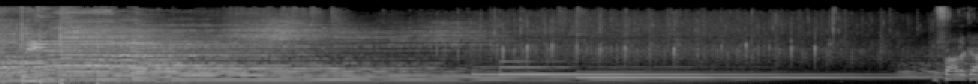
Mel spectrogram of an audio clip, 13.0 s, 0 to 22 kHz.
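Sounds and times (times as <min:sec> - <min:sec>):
keyboard pad chords: 0:00.0 - 0:13.0
congregation clapping: 0:05.5 - 0:13.0.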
